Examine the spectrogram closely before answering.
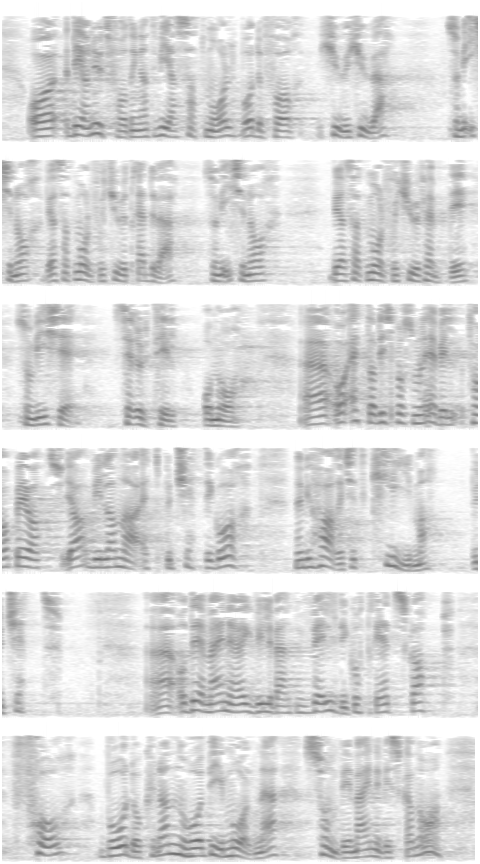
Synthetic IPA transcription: ʔɔd̪ɛæɾjʊɛnʉːt̪fɔɾd̪ɾɪŋɑt̪ʋɪhɑɾsɑt̪ːmoːlboːd̪əfɔɾçʉːəçʉːə | sɔmʋɪʔɪçːənoːɾʋɪhɑɾsɑt̪ːmoːlfɔɾçʉːət̪ʰɾɛd̪ʋə̰ | sɔmʋɪɪçːənoːɾ | ʋɪhɑɾsɑt̪ːmoːlfɔɾçʉːəfɛmt̪ɪsɔmʋɪɪçːə | seːɾʉːt̪ʰːɪlɔnoː | ʔɔʔɛt̪ːɑʋd̪ɪspœɾsmɔlnəjæʋɪlt̪ʰɑːɔpːæɾjʊɑt̪jɑːʋɪlɑnːəɾɛ̰t̪bʉd̪ʃɛt̪ːɪɡoːɾmɛnʋɪɦɑɾɪçːəɛt̪kʰliːmɑ | b̥ʉd̪ʂɛt̪ː | ɔ̰d̪ɛmæɪnəɛɡʋɪlːəʋæːɾəɛt̪ʋɛld̪ɪɡɔt̪ːɾeːd̪skɑːp | fɔɾboːd̪əɔkʰʉnːənoːd̪imoːlənəsɔmʋɪmæɪnəɾʋɪskɑlno̰ː

